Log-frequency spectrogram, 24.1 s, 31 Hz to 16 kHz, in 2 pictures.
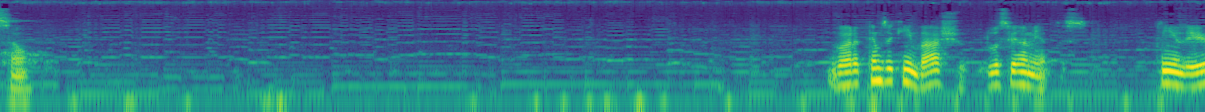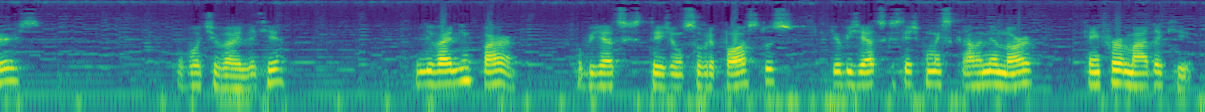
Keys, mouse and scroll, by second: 3.9 click, 5.1 click, 14.9 click.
